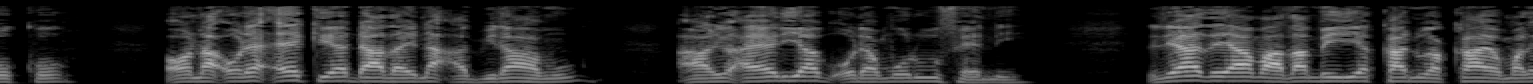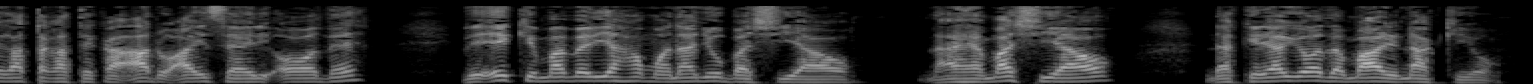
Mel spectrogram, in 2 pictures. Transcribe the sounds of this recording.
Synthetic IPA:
oko | ɔnaʔoɾeaʔɛkiɾɛdaðaena̰ʔabiɾamu | aɾeɔʔaɛɾiaβuoɾeamoɾufɛni | neɾeaðejamaðameiɾiɛkanuakajɔmaɾeɣataɣateka̰andoaisɾaɛɾiʔɔðɛ | ðeekemamɛɾiaɦamwanaɲombaɕiaɔ | naɦɛmaɕiaɔ | nakeɾeaɣeɔðɛmaɾenakeɔ̰

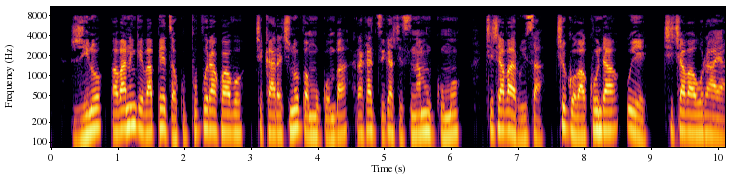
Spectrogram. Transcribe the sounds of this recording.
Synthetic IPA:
ʐino̞paʋane̞ŋɡe̞ʋape̞d͡zakupup̬uɾakwaʋo̞t͡ʃikaɾet͡ʃino̞b͡vamuɡʱo̞mbarakad͡zik̬aʐisinamuɡʱumo̞ | t͡ʃit͡ʃaʋarwiːsat͡ʃiɡʱo̞ʋakundauje̞ | t͡ʃit͡ʃaʋauɾaːja

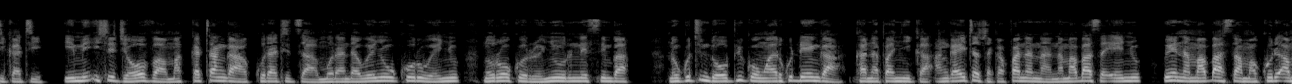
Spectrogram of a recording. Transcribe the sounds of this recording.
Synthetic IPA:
kati | imiʔiʃe̞d͡ʒe̞ɦo̞vʱamakataŋɡakuɾatid͡zamuɾandawe̞ɲuukuɾuwe̞ɲuno̞ɾo̞korrwe̞ɲuɾine̞siːmba | no̞k̬ut̬indo̞up̬ik̬o̞mwaɾikuɗe̞ŋɡakanapaɲikaʔaŋɡaitaʐakafanananamaɓasae̞ːɲu | uje̞namaɓasamakuɾiam

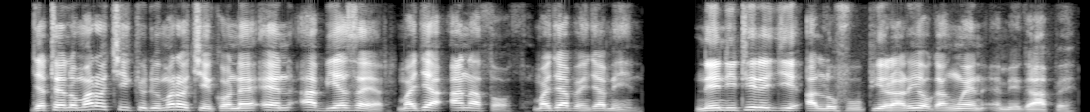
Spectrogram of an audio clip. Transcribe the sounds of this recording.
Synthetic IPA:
d͡ʒatɛlɔmaɾɔt͡ʃɪkodwomaɾɔt͡ʃɪkɔnɛʔɛnabɪɛzɛrmad͡ʒaʔanat̪ɔ̰t̪mad͡ʒabɛnɲd͡ʒamɪ̰nː | enitjeɾed͡ʒiʔalofupjeɾaɾɪɔɡaŋwɛnɛ̰mɪɡapɛ

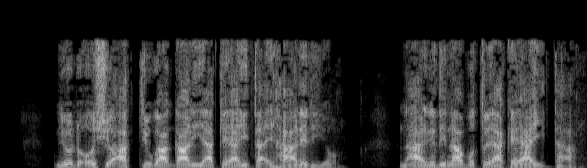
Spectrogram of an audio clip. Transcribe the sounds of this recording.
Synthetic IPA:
neondoːɕiɔʔakiuɣaɡaɾijakɛjaitaeɦaːɾeɾiɔ | naːɣeðinaβotojakɛjaita̰

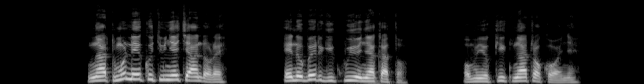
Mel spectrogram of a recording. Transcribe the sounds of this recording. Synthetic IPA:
ŋatmonekot͡ʃuɲet͡ʃandɔɾɛ | enobedɡikwijoɲakat̪ɔ̰ | ɔmɪjokikŋatɔkɔɲɛ

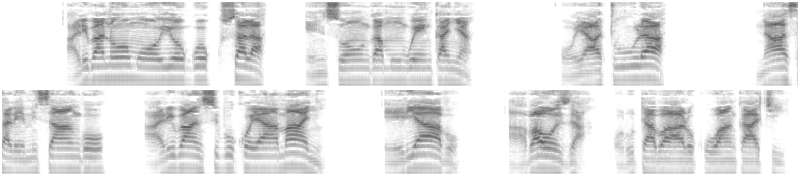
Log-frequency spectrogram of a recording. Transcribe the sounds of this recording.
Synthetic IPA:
a̰liβano̞ːmwo̞ːjo̞ɡwo̞ːku̥sala | e̞nso̞ːŋɡamuβwe̞ːŋkaɲa | ojatuːla | nasale̞ːmisaːŋɡo̞ | a̰liβansiβuko̞jaːmaːɲi | e̞ɾjaːβo̞̰ | a̰βawo̞za̰ | o̞lutaβaːlo̞kuwaːŋkaːci

